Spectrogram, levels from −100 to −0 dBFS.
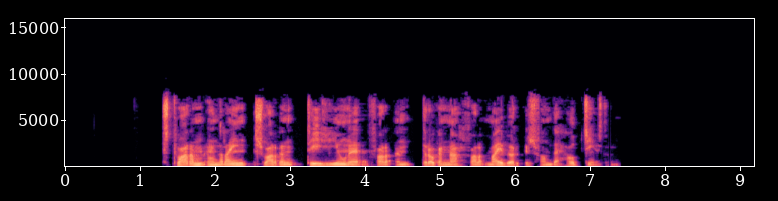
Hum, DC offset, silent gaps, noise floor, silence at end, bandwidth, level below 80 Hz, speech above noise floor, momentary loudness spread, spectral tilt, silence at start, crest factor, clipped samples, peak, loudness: none; under 0.1%; 3.18-3.22 s, 4.66-4.75 s; under -90 dBFS; 1.8 s; 8.4 kHz; -52 dBFS; over 71 dB; 8 LU; -4 dB/octave; 1.3 s; 18 dB; under 0.1%; -2 dBFS; -19 LUFS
